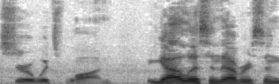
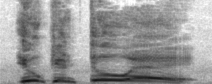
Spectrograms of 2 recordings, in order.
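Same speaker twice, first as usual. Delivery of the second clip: shrill cheer, very high, loud and drawn out; 6 dB louder than usual. Doing an impression of Uncle Hector imitating Rob Schneider cheering up a friend: Rob Schneider "You can do it!" impression. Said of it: "my impression of Uncle Hector doing an impression of Rob Schneider".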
